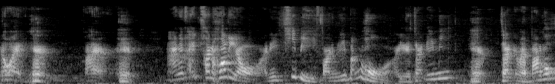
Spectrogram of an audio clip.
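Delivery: raspy, high-pitched, swooping cartoon voice. A speaker recalling cartoons they used to watch does a raspy Beavis voice. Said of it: "Beavis is always that really graspy voice".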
